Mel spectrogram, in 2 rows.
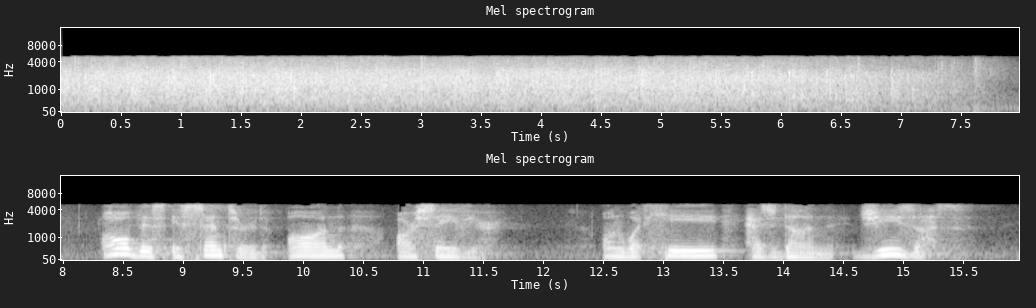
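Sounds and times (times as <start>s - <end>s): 
audience clapping: 0.0s - 7.9s
speech: 8.6s - 11.6s, 12.5s - 15.4s.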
